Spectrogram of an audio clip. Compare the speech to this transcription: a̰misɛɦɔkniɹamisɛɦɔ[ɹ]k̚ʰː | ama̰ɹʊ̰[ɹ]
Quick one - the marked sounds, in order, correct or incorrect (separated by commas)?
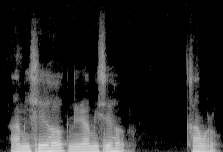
incorrect, incorrect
